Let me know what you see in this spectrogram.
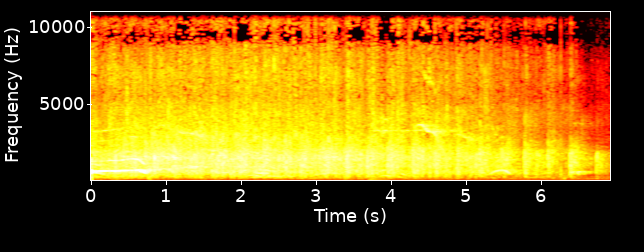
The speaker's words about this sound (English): If you believe it, why don't you give Jesus a hand clap of praise?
